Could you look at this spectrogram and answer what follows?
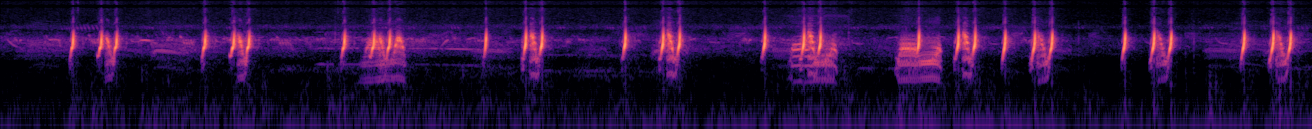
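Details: Quail calling by night: crisp staccato notes in quick groups of two or three, interspersed with rough rasping bursts, continuing rhythmically against a faint low hum.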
